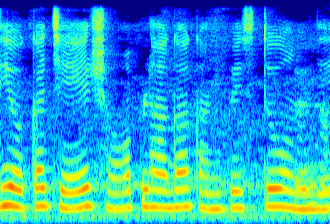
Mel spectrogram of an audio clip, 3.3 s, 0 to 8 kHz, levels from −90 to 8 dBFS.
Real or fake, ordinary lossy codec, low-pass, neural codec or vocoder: real; none; 7.2 kHz; none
